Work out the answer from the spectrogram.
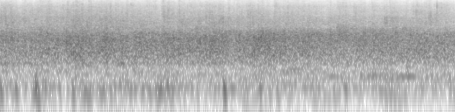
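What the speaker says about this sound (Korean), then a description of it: "르 야마자키 선생님께 다시 한번 박수 부탁드립니다." Sustained applause from an audience at a global leaders' dialogue event, a steady dense patter of many hands clapping throughout, moderately loud and continuous with no voices on top.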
